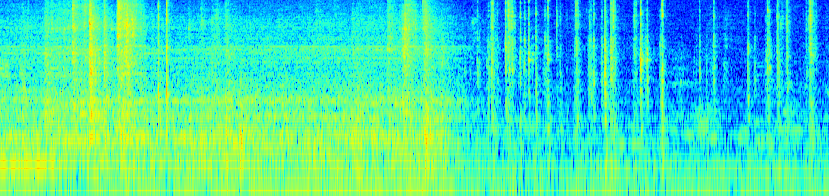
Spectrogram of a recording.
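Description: An office printer runs with a dense clatter of mechanical clicks for about three seconds. After that the noise drops to quieter, irregular computer-keyboard typing.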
